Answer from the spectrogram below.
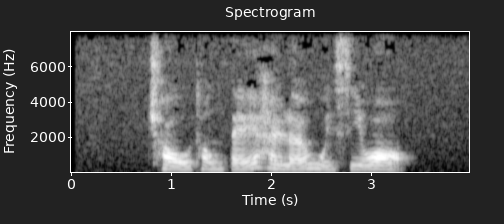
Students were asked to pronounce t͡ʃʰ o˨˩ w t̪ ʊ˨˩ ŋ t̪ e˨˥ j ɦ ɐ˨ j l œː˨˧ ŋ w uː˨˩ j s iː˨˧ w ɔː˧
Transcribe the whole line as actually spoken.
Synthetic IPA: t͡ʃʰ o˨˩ w t̪ʰ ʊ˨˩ ŋ t̪ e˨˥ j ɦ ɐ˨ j l œː˨˧ ŋ w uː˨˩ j s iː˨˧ w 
